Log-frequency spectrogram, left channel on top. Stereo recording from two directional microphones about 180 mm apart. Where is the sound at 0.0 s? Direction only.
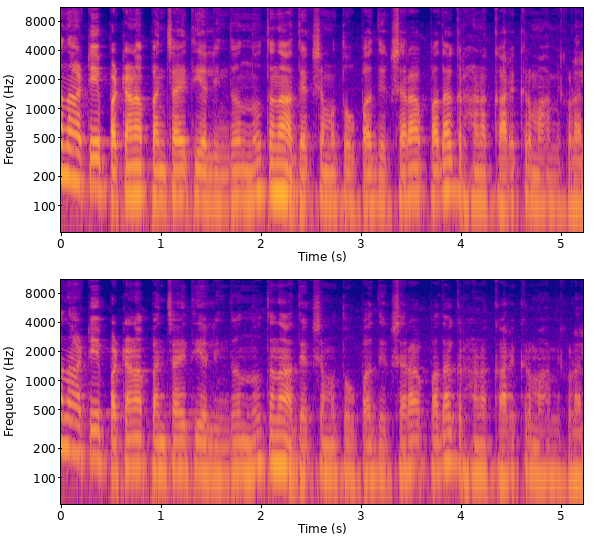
20° left (ahead or behind).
